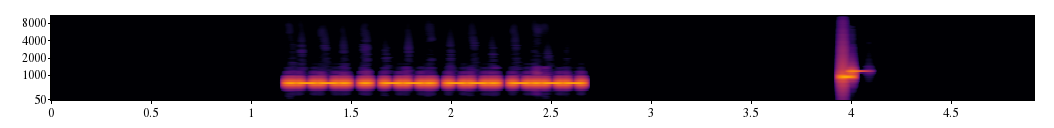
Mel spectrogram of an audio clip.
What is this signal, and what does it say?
Morse code, heard as a keyed tone, about 44 wpm, 700 Hz. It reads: PEGGY
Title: USA Common Names - 45wpm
